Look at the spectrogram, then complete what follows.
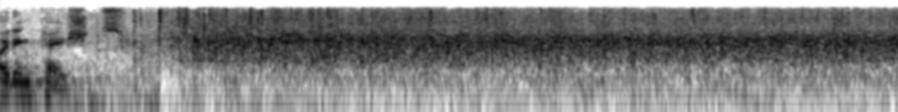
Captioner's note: applause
